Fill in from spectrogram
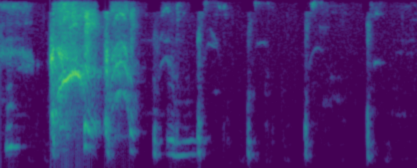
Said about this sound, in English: Excuse me, y'all. I'm coughing on the radio, and I shouldn't be, but some things need to be cleared out.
